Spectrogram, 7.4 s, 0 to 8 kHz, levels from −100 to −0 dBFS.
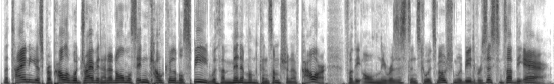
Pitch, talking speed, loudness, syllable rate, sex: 160 Hz, 245 wpm, -18 LUFS, 7.4 syllables/s, male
